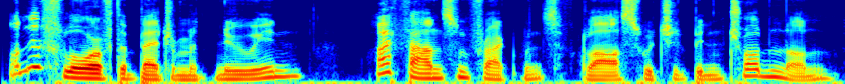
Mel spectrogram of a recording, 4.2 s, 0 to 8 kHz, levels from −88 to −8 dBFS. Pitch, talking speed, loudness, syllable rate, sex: 145 Hz, 285 wpm, -19 LUFS, 6.2 syllables/s, male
